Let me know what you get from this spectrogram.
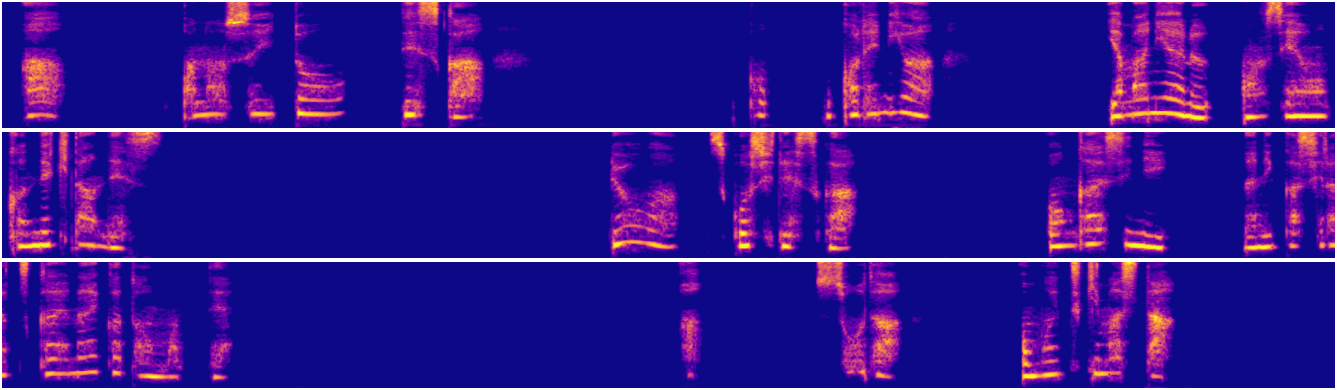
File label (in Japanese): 耳をお拭きしますね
